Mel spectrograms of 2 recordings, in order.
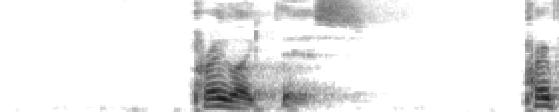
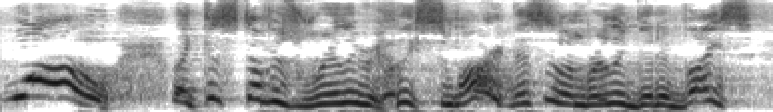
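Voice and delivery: high-pitched, wowed retelling of a discovery; amazed discovery; 7 semitones higher than usual. Retold or imitated. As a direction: act out being blown away by what you read. Retelling prisoner's amazed first reading.

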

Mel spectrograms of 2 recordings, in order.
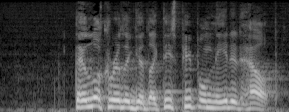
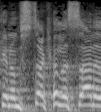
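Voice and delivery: normal talking voice

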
